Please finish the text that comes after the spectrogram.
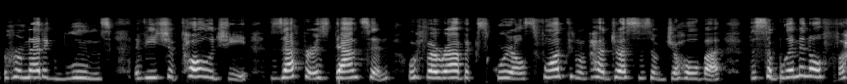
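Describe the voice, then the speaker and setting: A woman reading her own surreal poetry aloud in an incantatory, list-like way, stumbling over some words. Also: high-pitched. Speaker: poet reading own work.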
